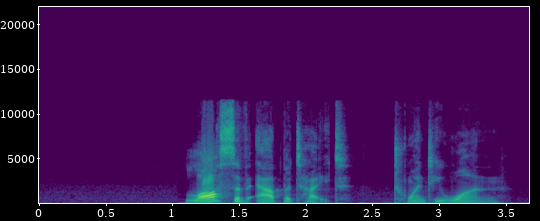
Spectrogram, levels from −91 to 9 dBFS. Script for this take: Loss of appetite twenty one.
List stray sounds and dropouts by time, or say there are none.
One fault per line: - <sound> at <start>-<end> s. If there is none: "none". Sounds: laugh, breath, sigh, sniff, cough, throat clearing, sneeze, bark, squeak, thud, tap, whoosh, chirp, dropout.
none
